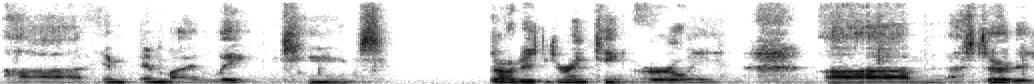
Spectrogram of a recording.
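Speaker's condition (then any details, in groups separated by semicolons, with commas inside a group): Cleft lip and palate; lisp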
